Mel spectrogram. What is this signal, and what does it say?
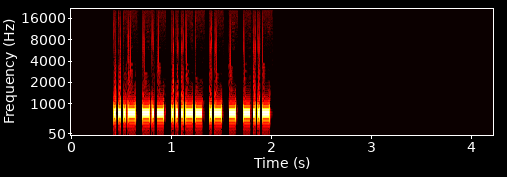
Morse code, heard as a keyed tone, about 47 wpm, 700 Hz. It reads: VK3ATX
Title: DXCC-100 Call Signs - 6 Characters - Repeated 3x - 50wpm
